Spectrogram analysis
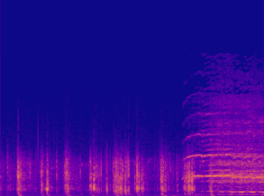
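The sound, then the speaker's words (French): A horse ridden by a man approaches, its hooves clip-clopping in a quick, steady rhythm, then the horse lets out a loud, drawn-out neigh that rings to the end. “lorsqu'il voit venir un homme à cheval.”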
